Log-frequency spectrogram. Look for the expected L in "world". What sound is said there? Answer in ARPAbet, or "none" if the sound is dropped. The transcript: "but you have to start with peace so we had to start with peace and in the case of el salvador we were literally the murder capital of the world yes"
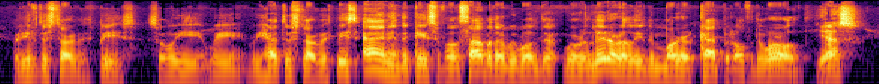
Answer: L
